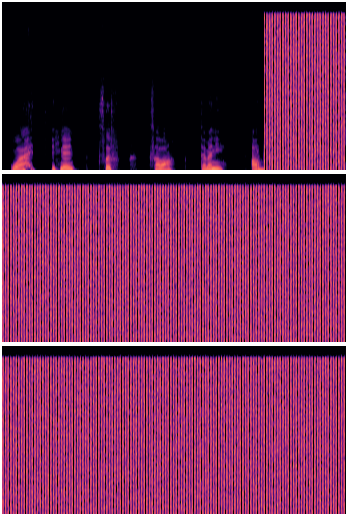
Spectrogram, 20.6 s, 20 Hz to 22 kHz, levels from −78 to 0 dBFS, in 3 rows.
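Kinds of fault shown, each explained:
Compressed stream played as audio: from about 5.24 s to the end, the speech gives way to a harsh, very loud chattering static. That's a Dolby Digital (AC-3) bitstream going out over the digital link as raw samples instead of being decoded. Each frame lands as a short burst of noise, about 5.33 ms long, then silence from the zero padding, repeating 31.25 times a second. That pattern fits a 256 kbps stream.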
